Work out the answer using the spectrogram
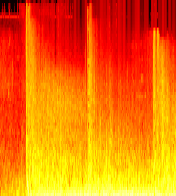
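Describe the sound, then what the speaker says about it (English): A massive explosion effect booms loud and close, a sudden broadband blast followed by two more heavy impacts rolling over a sustained roar, with no voices. "This massive explosion rocks the ship for a second"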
